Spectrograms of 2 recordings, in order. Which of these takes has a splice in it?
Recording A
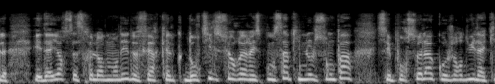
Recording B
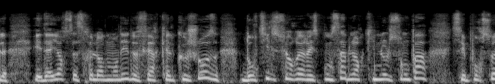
A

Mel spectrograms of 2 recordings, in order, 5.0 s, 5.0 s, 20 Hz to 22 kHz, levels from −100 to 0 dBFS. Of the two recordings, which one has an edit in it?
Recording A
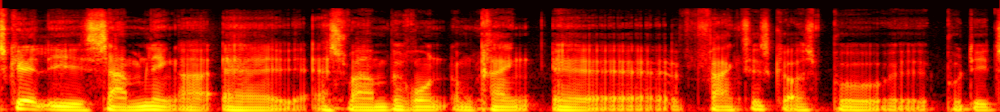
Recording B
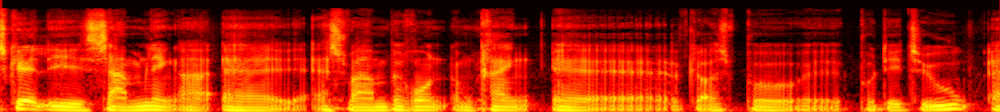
B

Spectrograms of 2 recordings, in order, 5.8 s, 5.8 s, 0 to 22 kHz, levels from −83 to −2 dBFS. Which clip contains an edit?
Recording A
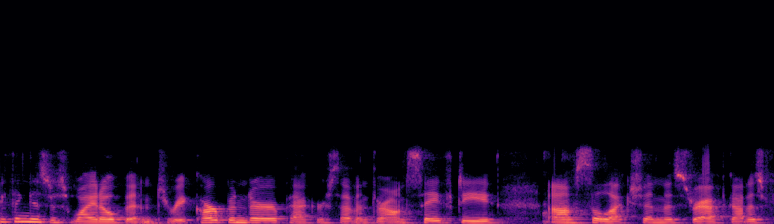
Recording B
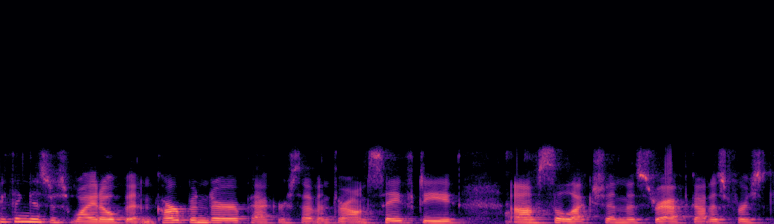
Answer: B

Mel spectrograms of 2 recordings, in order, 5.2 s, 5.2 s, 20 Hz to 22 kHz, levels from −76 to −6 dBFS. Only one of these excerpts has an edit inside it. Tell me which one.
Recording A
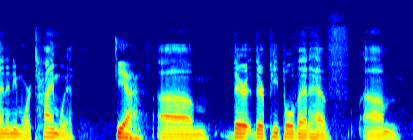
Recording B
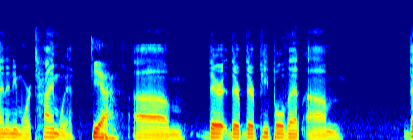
B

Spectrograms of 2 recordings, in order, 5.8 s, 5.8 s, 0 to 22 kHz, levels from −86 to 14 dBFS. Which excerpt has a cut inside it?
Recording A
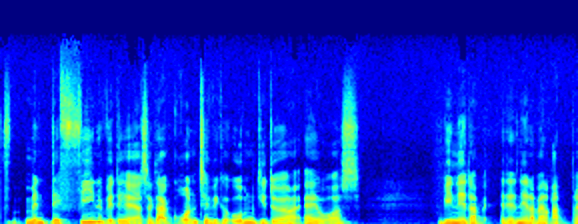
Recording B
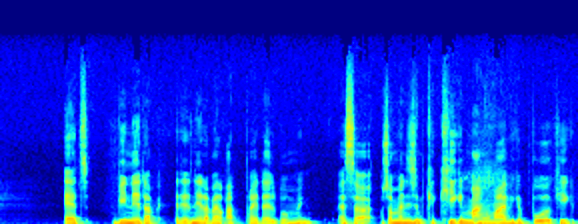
A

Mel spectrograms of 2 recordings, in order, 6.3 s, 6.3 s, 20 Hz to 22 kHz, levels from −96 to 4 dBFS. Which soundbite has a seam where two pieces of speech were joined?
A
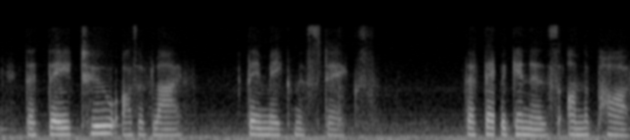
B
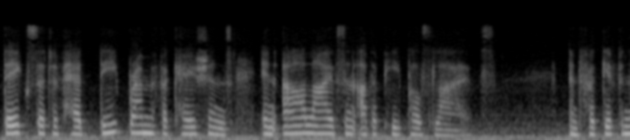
A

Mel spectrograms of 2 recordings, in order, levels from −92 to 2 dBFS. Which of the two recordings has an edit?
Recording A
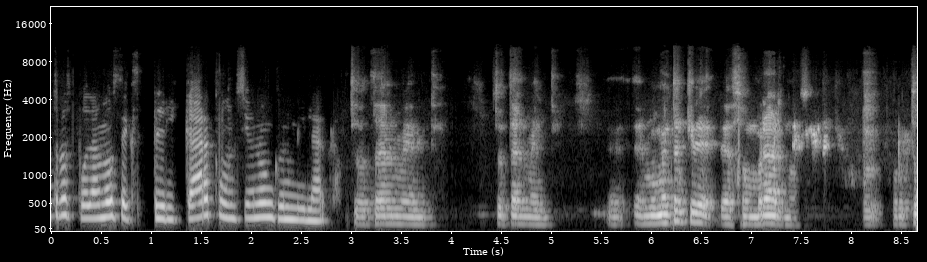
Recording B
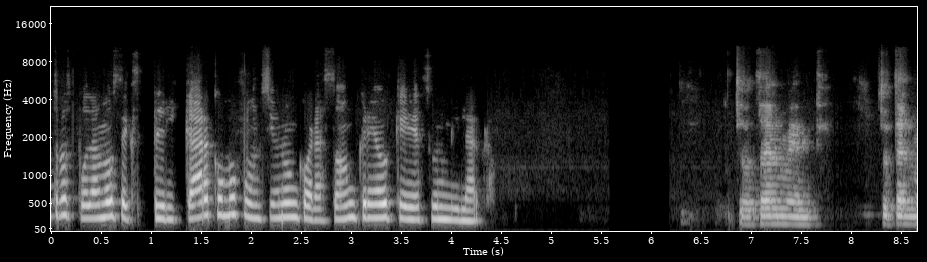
A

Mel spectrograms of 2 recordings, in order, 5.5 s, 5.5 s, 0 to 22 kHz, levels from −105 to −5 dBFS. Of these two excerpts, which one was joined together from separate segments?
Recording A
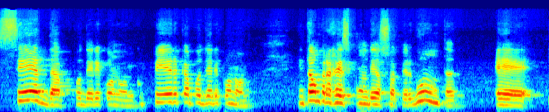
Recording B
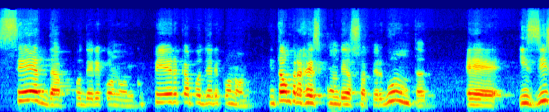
B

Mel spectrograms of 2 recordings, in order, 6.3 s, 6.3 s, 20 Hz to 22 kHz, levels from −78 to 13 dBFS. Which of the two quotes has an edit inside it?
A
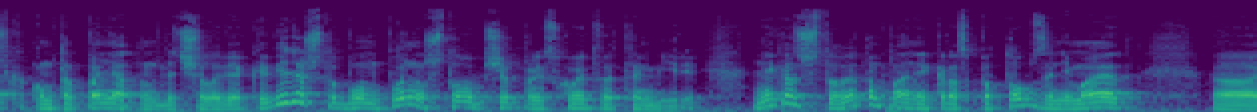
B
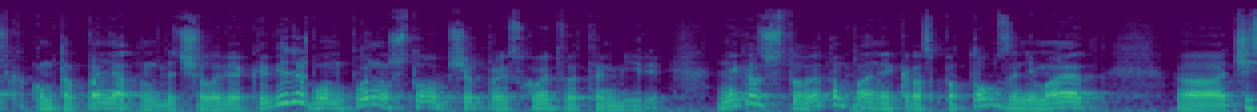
B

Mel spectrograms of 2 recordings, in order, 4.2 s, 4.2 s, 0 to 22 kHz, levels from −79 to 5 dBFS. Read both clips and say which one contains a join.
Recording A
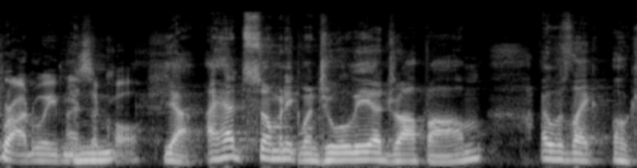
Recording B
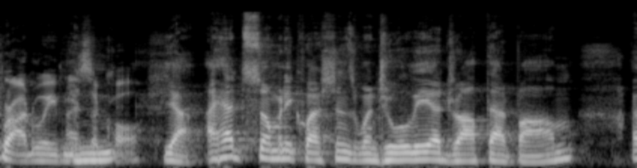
A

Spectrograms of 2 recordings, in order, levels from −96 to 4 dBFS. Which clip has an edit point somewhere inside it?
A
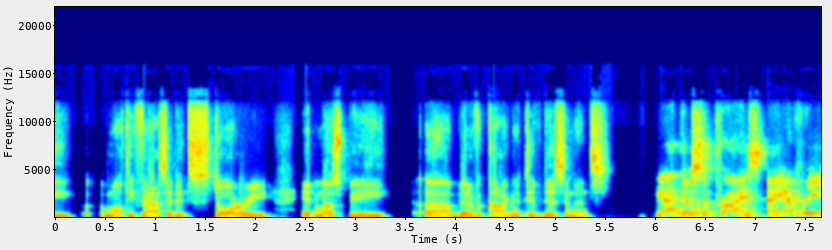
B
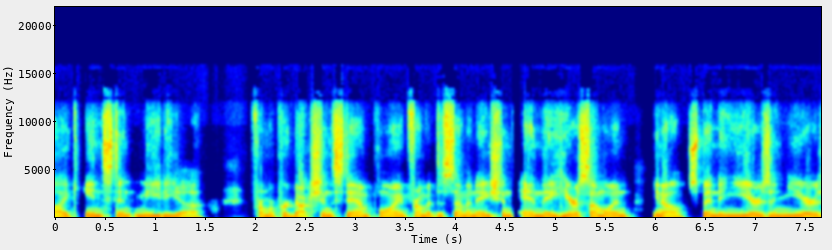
B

